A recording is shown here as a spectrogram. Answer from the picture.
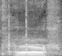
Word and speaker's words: cache: have actual real uh cash now technically it's pronounced cash but I prefer calling it cachet because there's absolutely no way that you can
